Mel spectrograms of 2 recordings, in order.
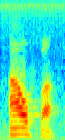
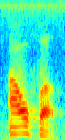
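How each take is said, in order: No difference in how they are said.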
